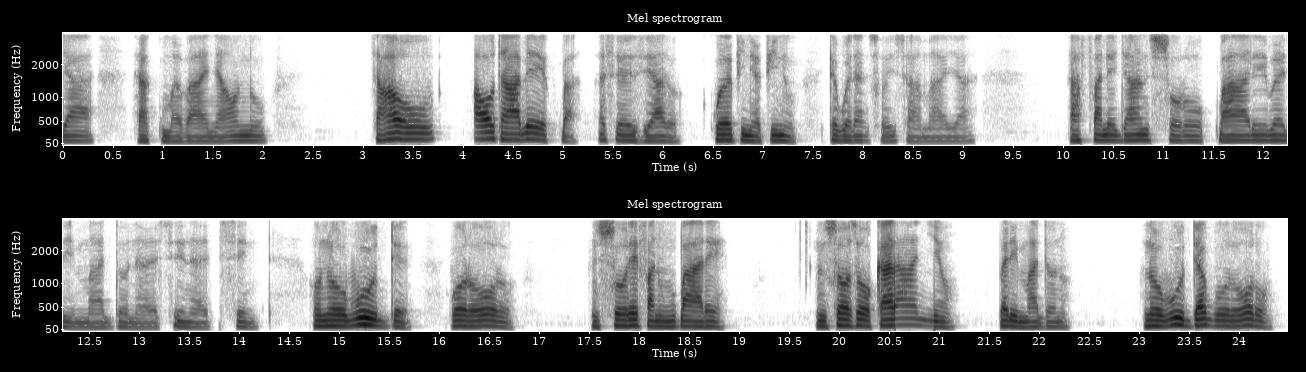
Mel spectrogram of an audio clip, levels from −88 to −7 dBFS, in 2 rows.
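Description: A sudden gain jump hits at 7.99 s. The level drops by about 8 dB in a single step and holds until 8.10 s. Speech and background noise fall together, with no fade, which is the signature of a gain setting likely applied instantly rather than ramped.

Repeated stalls (stutter) run from 12.82 to 13.81 s. The jitter buffer ran dry eleven times, and each time the receiver stretched the last sound to cover the wait. The longest wait was 106 ms. In total 234 ms was filled, about a quarter of that stretch. Nothing is actually lost, but the speech drags and catches.

Jitter buffer slow-down follows from 14.77 to 16.03 s. To rebuild its reserve, the receiver repeated pitch periods and slivers of pauses over and over. That added 158 ms, so delivery drops to 88% speed at unchanged pitch, and the sounds come out drawn out.

Jitter buffer speed-up comes between 17.90 and 19.12 s. Too much audio had piled up in the buffer, so the receiver trimmed short pitch-period pieces repeatedly, about 150 ms in all. 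The speech runs at 110% speed with the pitch held, sounding hurried.

A second sudden gain jump arrives at 20.56 s. This time the level falls by about 12 dB at once, with the speech and the noise floor dropping together. It lasts until 20.95 s. The whole clip sits below 4 kHz, consistent with a G.711 call path at 64 kbps.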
